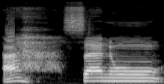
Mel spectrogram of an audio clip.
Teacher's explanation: Hamzah dengan ha, ada bunyi hamas, angin ada keluar. Dan ha itu betul ha pedas.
